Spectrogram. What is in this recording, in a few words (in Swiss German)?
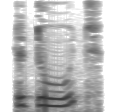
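"todd", Alsatian; medecine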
